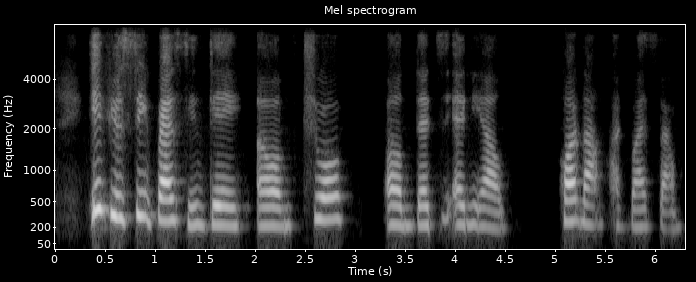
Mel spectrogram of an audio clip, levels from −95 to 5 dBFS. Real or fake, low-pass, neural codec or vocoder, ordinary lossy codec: fake; 7.2 kHz; codec, 16 kHz, 0.5 kbps, FunCodec, trained on LibriTTS, 25 frames a second; Opus, 24 kbps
